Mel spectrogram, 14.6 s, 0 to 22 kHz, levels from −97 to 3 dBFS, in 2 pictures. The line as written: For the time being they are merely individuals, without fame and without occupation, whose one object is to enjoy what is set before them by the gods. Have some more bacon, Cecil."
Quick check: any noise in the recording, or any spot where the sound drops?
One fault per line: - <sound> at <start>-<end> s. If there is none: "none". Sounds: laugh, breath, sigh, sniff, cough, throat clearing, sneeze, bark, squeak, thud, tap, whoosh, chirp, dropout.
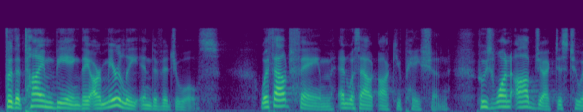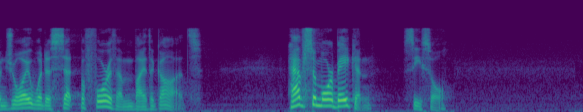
none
